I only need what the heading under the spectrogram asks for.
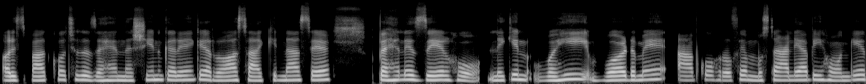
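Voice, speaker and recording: A woman teaching a recitation lesson online. She explains each rule patiently, speaks straight to her viewers, and slows down to sound out example words. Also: mid-range voice, a little mellow, clear, resonant tone, dry recording, studio quality. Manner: patient step-by-step explaining, repeating each point; addresses viewers directly.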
